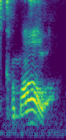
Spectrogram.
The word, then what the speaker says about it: Kamala: c not a k with a K it's Kamala but anyway Kamala Harris she's not even black or she had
